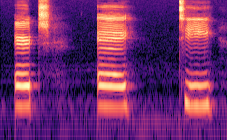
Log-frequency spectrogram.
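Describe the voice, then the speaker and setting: A put-on character voice, female-sounding, fairly high in pitch, with monotone, flat intonation. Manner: spelling out letters.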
